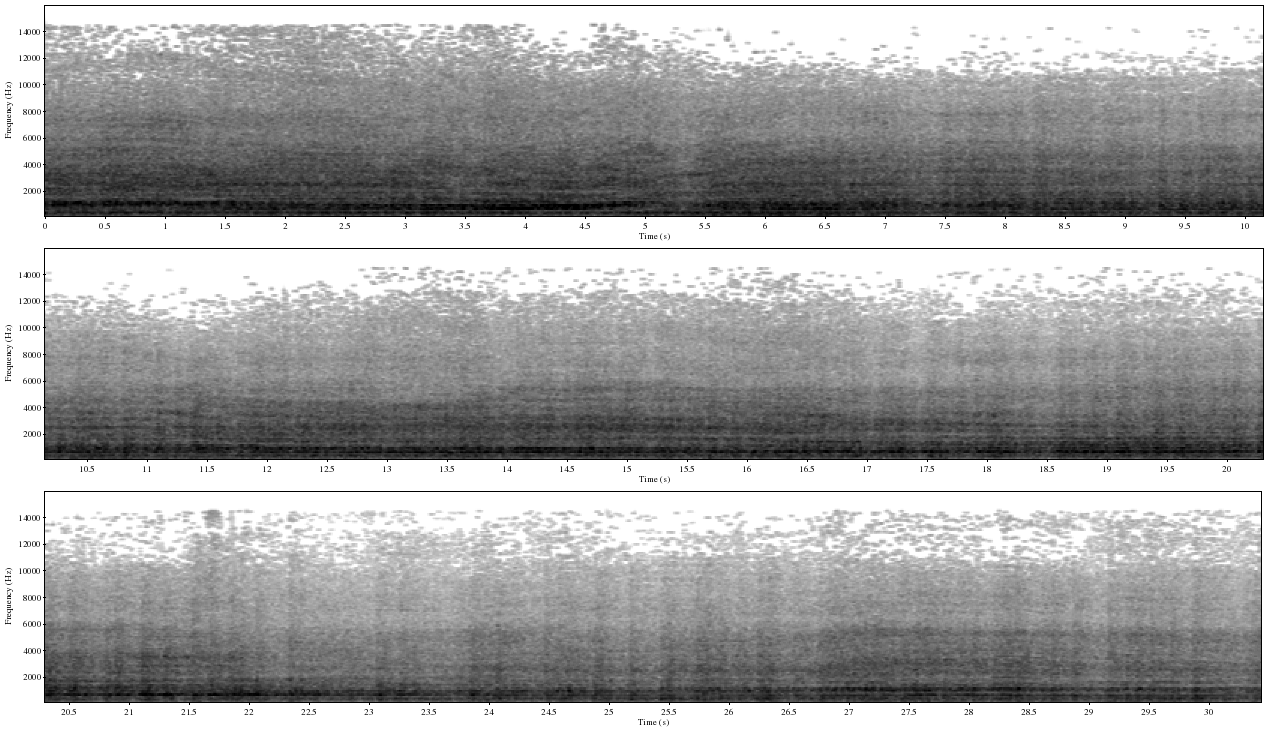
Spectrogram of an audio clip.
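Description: Steady rush of air over a glider's canopy and through its open cockpit vent in flight, with a faint steady whistle in it.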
